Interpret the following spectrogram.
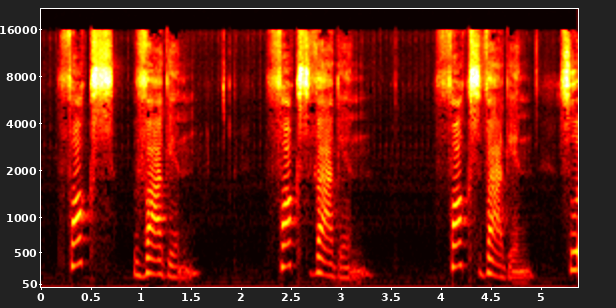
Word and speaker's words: Volkswagen: silence so right now omni how can i pronounce this chord brain let's go i say fox wagon vox vagan vox vagin so it's not volkswagen we do not read what's in front of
